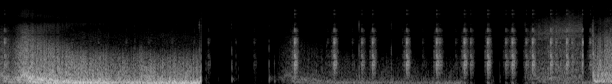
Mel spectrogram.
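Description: A video-game explosion roars loudly for about two seconds and cuts off abruptly. It is followed by a run of sharp mechanical clicks and short gunfire-like bursts at irregular intervals.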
